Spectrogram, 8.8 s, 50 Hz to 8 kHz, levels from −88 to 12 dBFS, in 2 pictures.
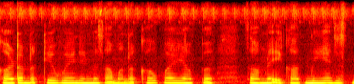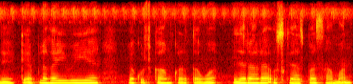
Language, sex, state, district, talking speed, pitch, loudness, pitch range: Hindi, female, Bihar, Vaishali, 225 wpm, 205 Hz, -16 LUFS, 190-215 Hz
